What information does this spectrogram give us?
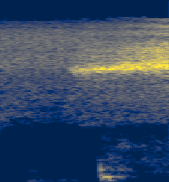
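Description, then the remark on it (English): A brief sizzling hot grill sound, a dense crackly hiss that swells brighter partway through as a low rumble joins in, heard alone for about a second. “Sizzling hot takes are brought to you by Dirt Burgers.”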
